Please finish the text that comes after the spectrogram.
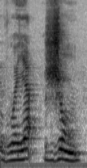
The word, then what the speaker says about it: voyageons: que en este caso le añadimos una E para que ahora lo que va al lado de la G sea el sonido suave de la E y entonces no tengamos problemas de pronunciar. Con lo cual te cambia el sonido y en vez de decir voyagon va a ser voyagon, ¿vale? Sigo haciendo una O, pero no hago go fuerte, sino jon.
